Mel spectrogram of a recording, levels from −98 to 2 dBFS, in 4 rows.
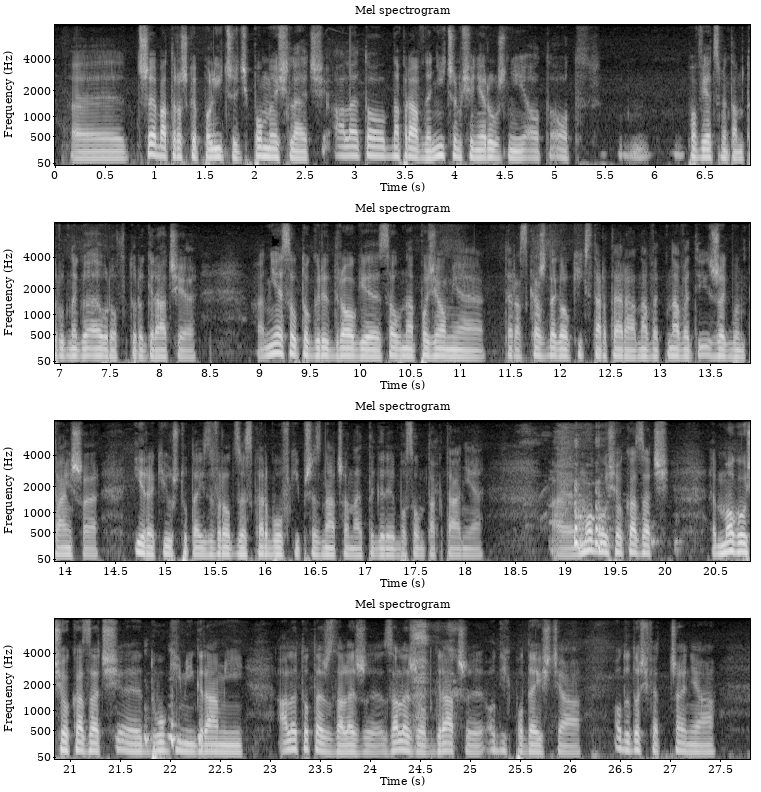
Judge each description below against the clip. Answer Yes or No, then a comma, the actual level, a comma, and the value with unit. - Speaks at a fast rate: No, average, 150 wpm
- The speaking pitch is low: Yes, low, 120 Hz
